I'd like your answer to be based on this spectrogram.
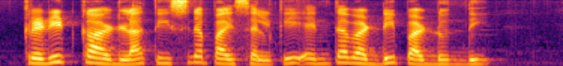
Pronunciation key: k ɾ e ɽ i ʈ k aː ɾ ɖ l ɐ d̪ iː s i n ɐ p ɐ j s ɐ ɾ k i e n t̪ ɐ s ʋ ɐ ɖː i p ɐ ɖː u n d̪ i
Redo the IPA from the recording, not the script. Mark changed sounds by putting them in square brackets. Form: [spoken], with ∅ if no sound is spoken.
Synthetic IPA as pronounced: k ɾ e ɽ i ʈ k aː ɾ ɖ l ɐ [t̪] iː s i n ɐ p ɐ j s ɐ [l] k i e n t̪ ɐ [∅] ʋ ɐ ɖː i p ɐ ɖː u n d̪ i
